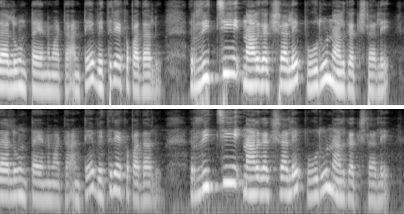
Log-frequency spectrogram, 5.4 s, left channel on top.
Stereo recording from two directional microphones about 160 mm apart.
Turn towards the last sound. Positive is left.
turn(degrees=30)  # may be behind; listen again after turning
